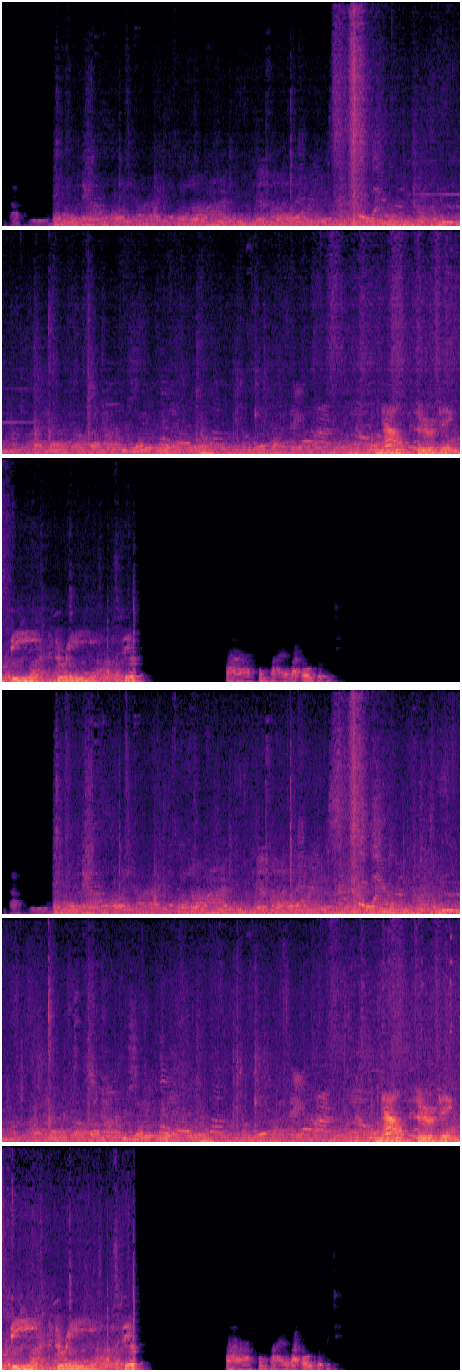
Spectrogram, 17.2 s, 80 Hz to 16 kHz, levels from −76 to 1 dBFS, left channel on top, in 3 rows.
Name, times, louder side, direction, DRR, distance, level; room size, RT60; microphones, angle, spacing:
voice 1, 0.0-3.0 3.3-5.6 6.1-13.3, right 1 dB, 80° right, 1.7 m, -39 dB
sound 1, 0.6-13.1, right 3 dB, 30° right, 0.4 m, -26 dB
sound 2, 4.1-11.6, equal, ahead, 1.3 m, -34 dB
voice 2, 14.2-15.7, right 2 dB, 65° right, 1.3 m, -32 dB
8.6 x 5.3 x 2.4 m
head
